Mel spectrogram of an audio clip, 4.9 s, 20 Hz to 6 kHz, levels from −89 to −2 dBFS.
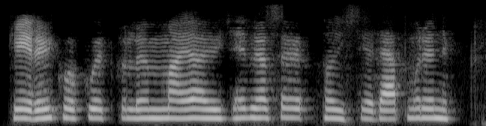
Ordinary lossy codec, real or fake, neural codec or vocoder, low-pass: AAC, 24 kbps; fake; codec, 16 kHz, 0.5 kbps, X-Codec, WavLM features, trained on Multilingual LibriSpeech; 5.4 kHz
